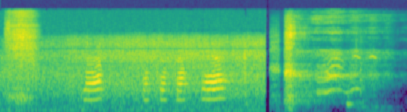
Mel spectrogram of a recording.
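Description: A woman laughing in short, breathy bursts. The sound cuts off abruptly just before the end.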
